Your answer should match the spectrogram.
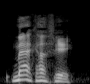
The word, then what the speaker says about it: McAfee: Brandon McAfee.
